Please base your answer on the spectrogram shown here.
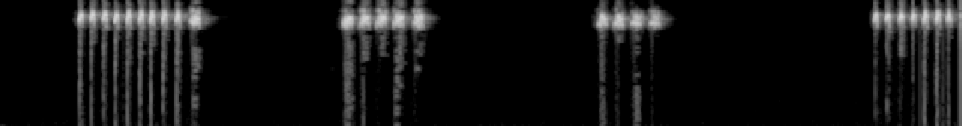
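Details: Blue-crowned hanging parrot giving shrill bursts, used for training other songbirds such as magpie-robins and shamas: four bursts of very high, sharp piercing notes repeated in quick trains of five to nine, separated by silent gaps of over a second.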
